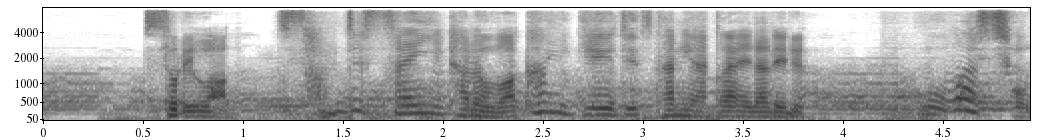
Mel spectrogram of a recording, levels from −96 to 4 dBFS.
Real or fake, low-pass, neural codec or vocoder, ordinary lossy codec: fake; 7.2 kHz; codec, 16 kHz in and 24 kHz out, 0.6 kbps, FireRedTTS-2 codec; none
